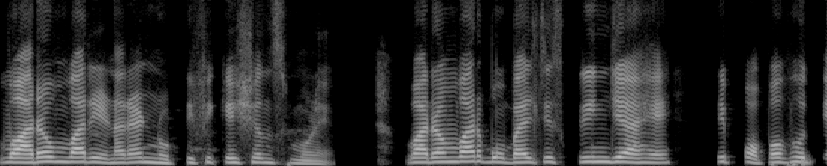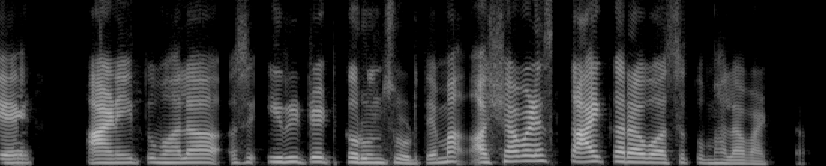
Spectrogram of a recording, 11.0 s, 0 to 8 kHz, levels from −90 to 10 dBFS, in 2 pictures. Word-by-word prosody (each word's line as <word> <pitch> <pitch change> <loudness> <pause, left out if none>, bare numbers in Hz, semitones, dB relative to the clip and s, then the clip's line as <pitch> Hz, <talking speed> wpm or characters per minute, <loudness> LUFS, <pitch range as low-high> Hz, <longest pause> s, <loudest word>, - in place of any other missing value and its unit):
वारंवार 220 +2 +5
येणाऱ्या 200 0 0
नोटिफिकेशन्समुळे, 190 - -5 0.5
वारंवार 220 +4 +4
मोबाईलची 205 0 0
स्क्रीन 225 +2 -2
जी 225 - +4
आहे 195 -2 +2 0.3
ती 230 - -4
पॉपअप 205 +1 -1
होतेय 185 -4 -1 0.5
आणि 185 +1 +3
तुम्हाला 195 0 -1
असे 190 +2 -10
इरिटेट 220 -1 -2
करून 195 -2 0
सोडते. 175 -1 -7
मग 230 +4 +1
अशा 240 +4 +1
वेळेस 260 0 +1
काय 225 +2 +7
करावं 205 -4 +2
असं 185 +2 -9
तुम्हाला 165 -3 -7
वाटतं? 130 -4 -14
200 Hz, 135 wpm, -23 LUFS, 185-220 Hz, 0.5 s, काय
